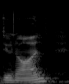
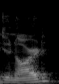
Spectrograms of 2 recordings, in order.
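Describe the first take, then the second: First: The last consonant sound is an N. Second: The last consonant sound is an R. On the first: The speaker calls it right. "pronunciation is Dunand" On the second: The speaker calls it wrong. "change the last N to an R"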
